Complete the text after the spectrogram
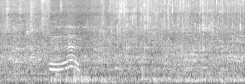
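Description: Water runs from a tap and splashes into a metal sink.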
